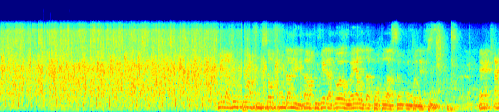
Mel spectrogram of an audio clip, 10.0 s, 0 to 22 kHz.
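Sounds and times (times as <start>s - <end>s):
audience applause for city councillors: 0.0s - 5.8s
speech: 4.4s - 9.9s.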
